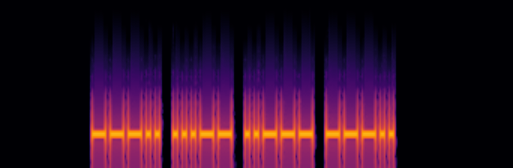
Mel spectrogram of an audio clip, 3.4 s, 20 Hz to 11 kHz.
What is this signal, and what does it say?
Morse code, heard as a keyed tone, about 40 wpm, 700 Hz. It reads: 8328
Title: Numbers - 4-Digit 40wpm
